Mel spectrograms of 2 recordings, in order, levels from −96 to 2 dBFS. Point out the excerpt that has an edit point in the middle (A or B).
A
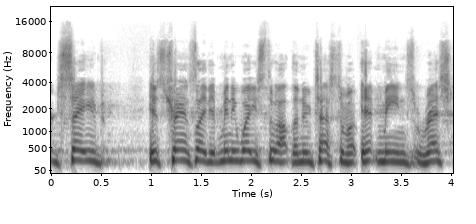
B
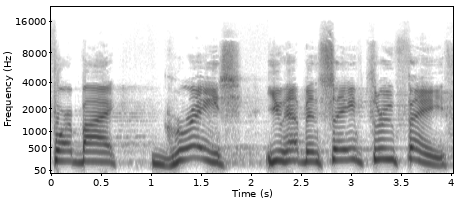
A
